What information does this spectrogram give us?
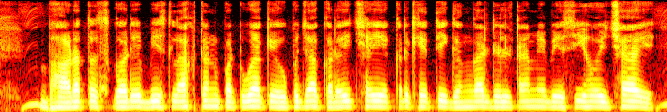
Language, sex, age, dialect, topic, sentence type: Magahi, male, 25-30, Western, agriculture, statement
